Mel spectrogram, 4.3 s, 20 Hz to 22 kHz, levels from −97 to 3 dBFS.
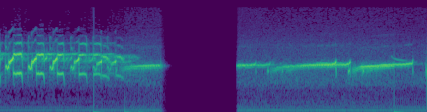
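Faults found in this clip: Doubled audio track, 0.94–3.95 s: a full-band copy trails roughly 150 ms behind at about 5 dB lower, clean with no room tail, starting and stopping abruptly. Likely a second, slower capture path mixed in alongside the direct one.

Call audio freeze, 1.61–2.39 s: sound stalls, a brief fading continuation, then about 660 ms of silence, then resumes where it stopped with nothing lost and playback 760 ms later. Likely delayed packets draining the jitter buffer.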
